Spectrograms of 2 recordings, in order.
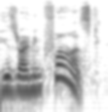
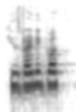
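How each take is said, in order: First: The adverb fast is clearly stressed. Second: The adverb fast is not stressed. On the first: The speaker calls it right. "That is also stressed in spoken English" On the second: The speaker calls it wrong. "എന്നല്ല ഞാൻ പറഞ്ഞത്"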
